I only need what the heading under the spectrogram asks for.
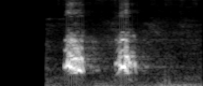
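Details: Samoyed playing with another Samoyed and a husky in Greenwich Park: two short, sharp barks about half a second apart, mid-pitched and clear against quiet surroundings.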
